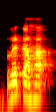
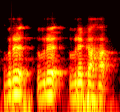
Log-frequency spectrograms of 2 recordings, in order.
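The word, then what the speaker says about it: वृकः: Vrikaha. Vrikaha. Okay, that is the pronunciation.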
